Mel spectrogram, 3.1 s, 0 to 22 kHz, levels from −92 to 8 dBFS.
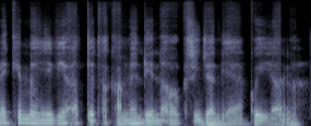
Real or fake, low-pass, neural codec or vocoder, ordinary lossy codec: fake; none; codec, 44.1 kHz, 2.6 kbps, DAC; none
